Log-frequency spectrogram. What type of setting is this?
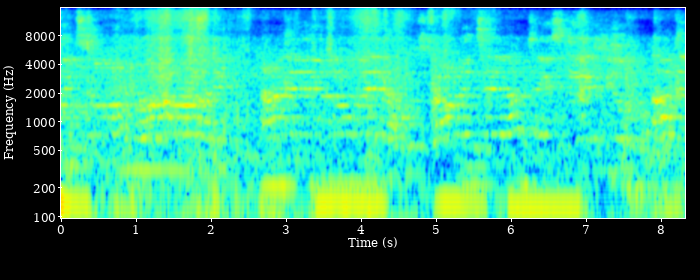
cafe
